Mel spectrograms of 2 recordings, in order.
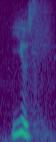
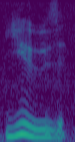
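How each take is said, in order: First: The word ends in a hissing s sound. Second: The word ends in a buzzing z sound. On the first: The word is used as a noun. "이렇게 하시면 명사예요" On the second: The word is used as a verb. "z 발음을 하시면 동사고요"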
